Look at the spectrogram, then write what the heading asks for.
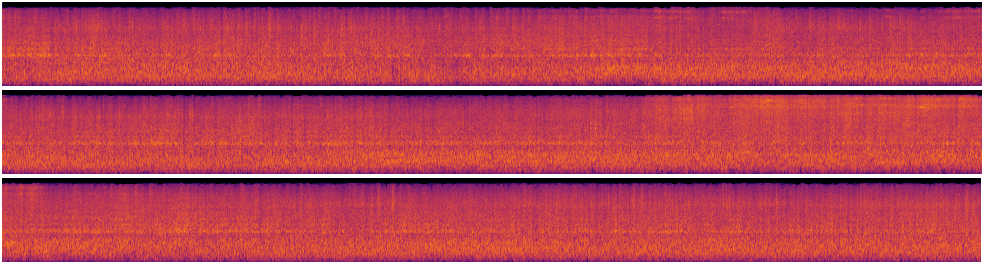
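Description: Passenger train running steadily at speed, heard at an open carriage window: an even rush of wheels on rails and moving air, with a faint steady high tone.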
